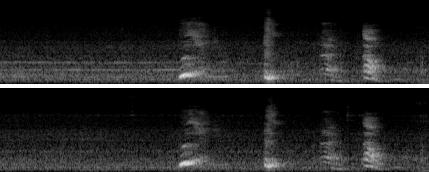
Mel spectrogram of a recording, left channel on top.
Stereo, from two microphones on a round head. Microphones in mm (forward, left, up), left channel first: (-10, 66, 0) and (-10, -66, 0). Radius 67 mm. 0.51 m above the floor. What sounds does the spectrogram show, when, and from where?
1.8 s a shout: 60° left (ahead or behind), 2.5 m; by 3.9 s 50° left (ahead or behind), 2.0 m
